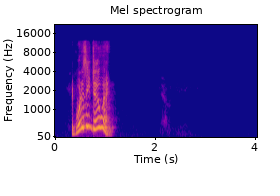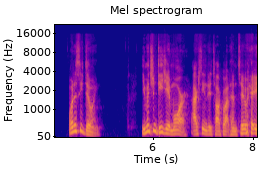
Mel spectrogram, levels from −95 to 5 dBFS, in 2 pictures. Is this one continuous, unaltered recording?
yes; 0 cuts

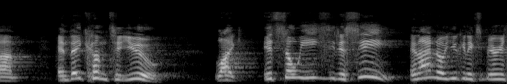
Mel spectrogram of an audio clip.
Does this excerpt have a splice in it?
no; 0 cuts

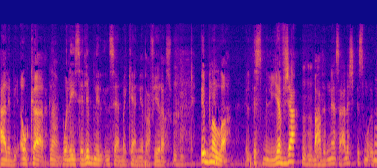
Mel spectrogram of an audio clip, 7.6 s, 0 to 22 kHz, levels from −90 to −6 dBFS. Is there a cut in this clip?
no; 0 cuts

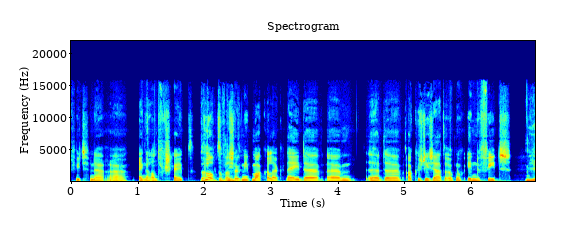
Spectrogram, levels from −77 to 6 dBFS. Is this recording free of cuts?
no; 1 cut; at 1.9 s

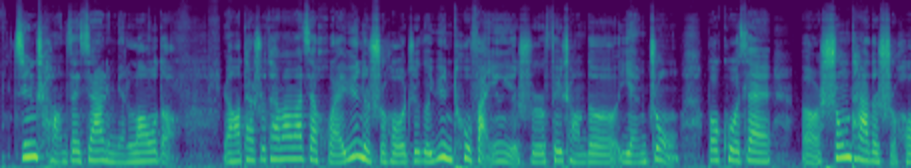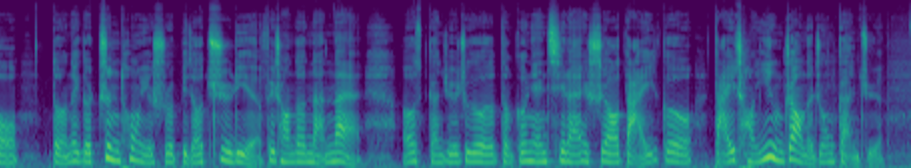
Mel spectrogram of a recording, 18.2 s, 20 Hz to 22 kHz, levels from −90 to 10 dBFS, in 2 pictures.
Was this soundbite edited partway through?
yes; 2 cuts; at 2.2 s, 13.3 s

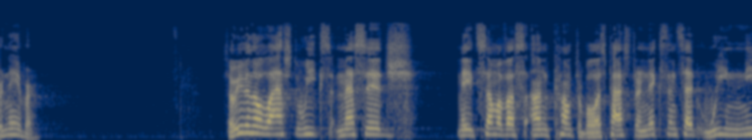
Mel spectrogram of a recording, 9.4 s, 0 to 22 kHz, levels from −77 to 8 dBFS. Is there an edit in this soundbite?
no; 0 cuts

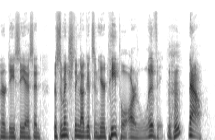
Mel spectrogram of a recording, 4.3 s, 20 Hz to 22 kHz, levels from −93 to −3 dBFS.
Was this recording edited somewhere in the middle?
yes; 1 cut; at 2.1 s

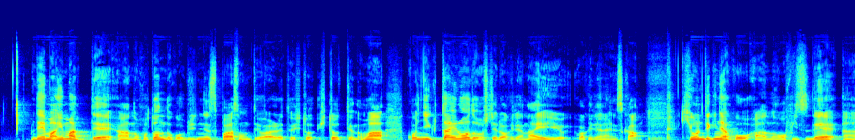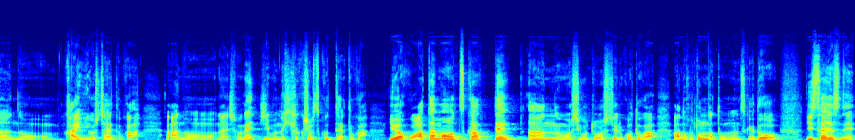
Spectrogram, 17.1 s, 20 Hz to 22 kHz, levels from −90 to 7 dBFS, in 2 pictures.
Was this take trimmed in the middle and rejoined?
no; 0 cuts

